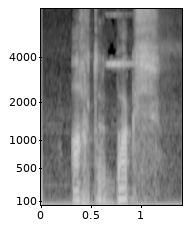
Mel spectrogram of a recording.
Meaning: sneaky, underhand, deceitful, two-faced
- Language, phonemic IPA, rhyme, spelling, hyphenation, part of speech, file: Dutch, /ˌɑx.tərˈbɑks/, -ɑks, achterbaks, ach‧ter‧baks, adjective, Nl-achterbaks.ogg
